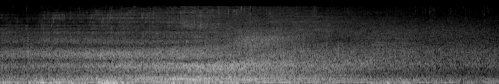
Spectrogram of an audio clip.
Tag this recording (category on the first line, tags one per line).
Sound effects > Vehicles
auto
car
city
field-recording
street
traffic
